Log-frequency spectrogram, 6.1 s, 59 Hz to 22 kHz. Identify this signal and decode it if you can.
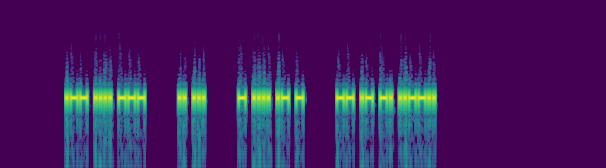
Morse code, heard as a keyed tone, about 50 wpm, 700 Hz. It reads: WHO IS THAT MAN?
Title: 2x Word-Spacing - Sentences from Top 200 Words - 50wpm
